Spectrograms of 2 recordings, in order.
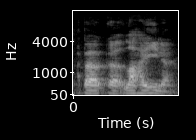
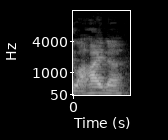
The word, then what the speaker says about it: Lahaina: Lahaina. And I know that people say Lahaina, but as we tried to mention before, I believe the correct pronunciation is Lahaina.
